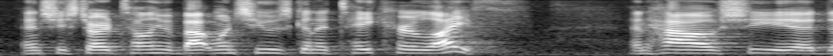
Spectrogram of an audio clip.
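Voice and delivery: usual speaking voice

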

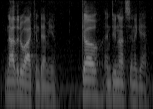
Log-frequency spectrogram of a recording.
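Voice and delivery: low, soft and gentle, forgiving her; tender forgiveness. Acted. Preacher voicing Jesus releasing the woman, low and tender. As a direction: speak it low like a kind judge letting her go.

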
